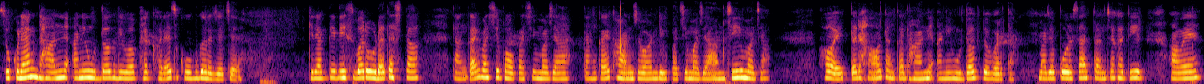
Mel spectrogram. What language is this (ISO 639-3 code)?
kok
